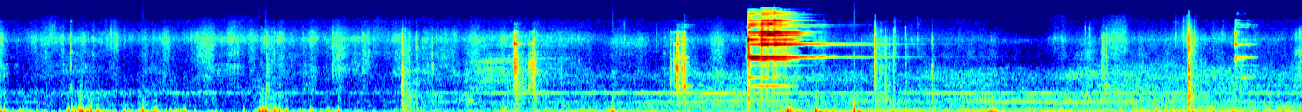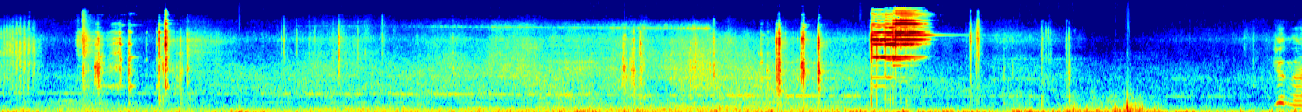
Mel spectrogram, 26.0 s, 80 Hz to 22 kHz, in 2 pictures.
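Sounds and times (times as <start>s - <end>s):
wind on microphone: 0.0s - 26.0s
ringing metal strike: 6.4s - 9.3s, 12.3s - 12.7s, 21.7s - 22.6s
metal clicks and clinks: 21.8s - 22.4s.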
